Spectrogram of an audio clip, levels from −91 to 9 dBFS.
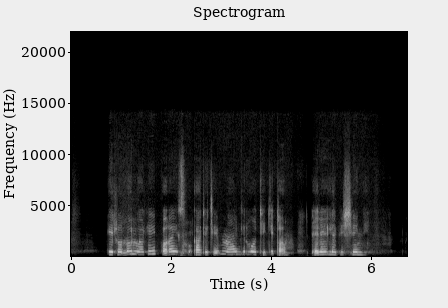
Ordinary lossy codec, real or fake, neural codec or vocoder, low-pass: none; fake; codec, 32 kHz, 1.9 kbps, SNAC; 14.4 kHz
